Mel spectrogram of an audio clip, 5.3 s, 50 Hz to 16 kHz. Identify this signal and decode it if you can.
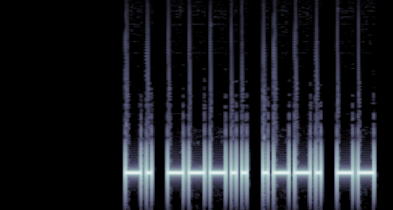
Morse code, heard as a keyed tone, about 17 wpm, 700 Hz. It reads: N8PM
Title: USA Call Signs - 4 Characters - Repeated 2x - 17wpm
